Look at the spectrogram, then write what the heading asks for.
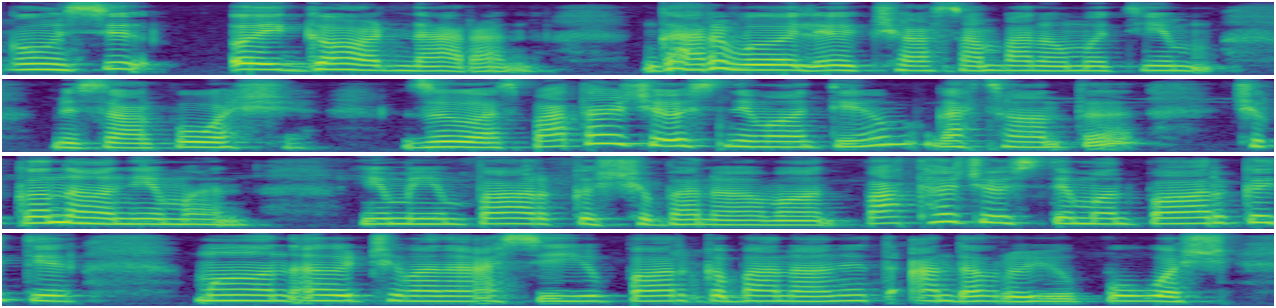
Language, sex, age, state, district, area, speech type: Kashmiri, female, 18-30, Jammu and Kashmir, Bandipora, rural, spontaneous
